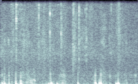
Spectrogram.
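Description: A run of irregular low thumps and knocks, several a second, loudest about one and a half seconds in.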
